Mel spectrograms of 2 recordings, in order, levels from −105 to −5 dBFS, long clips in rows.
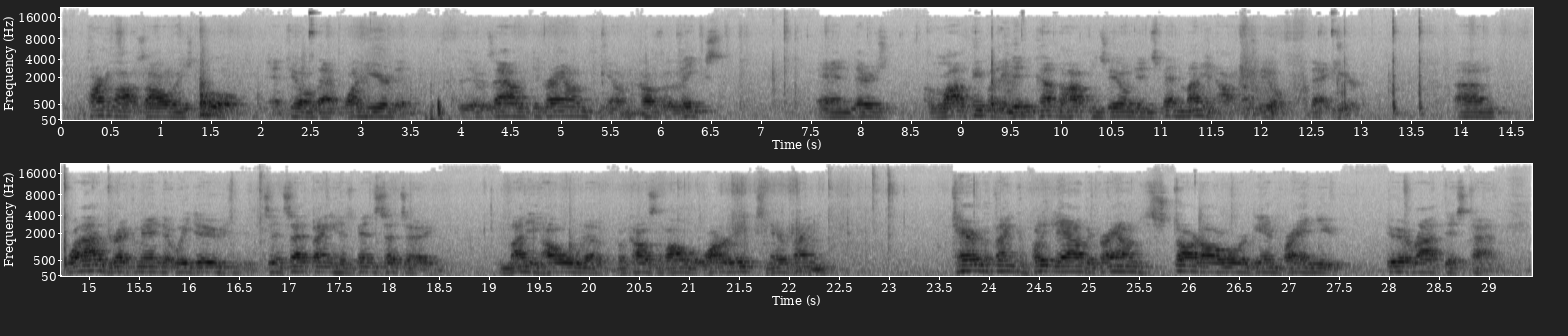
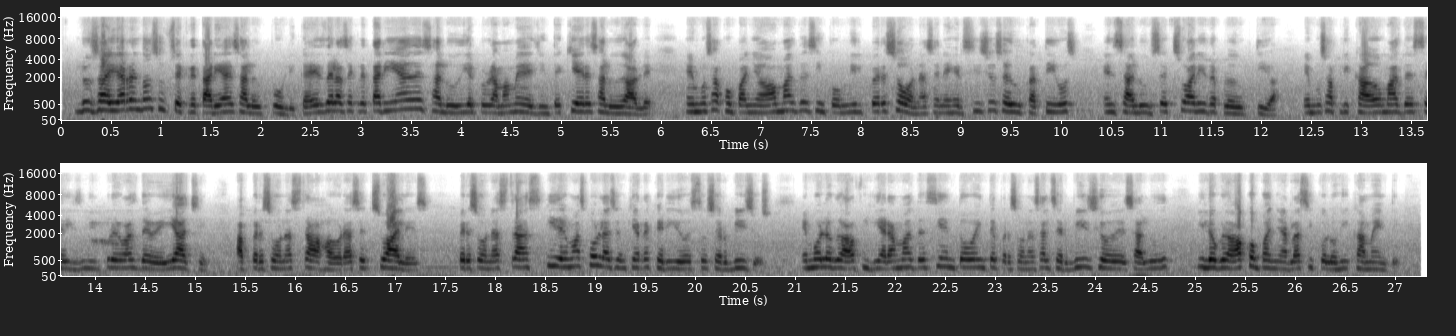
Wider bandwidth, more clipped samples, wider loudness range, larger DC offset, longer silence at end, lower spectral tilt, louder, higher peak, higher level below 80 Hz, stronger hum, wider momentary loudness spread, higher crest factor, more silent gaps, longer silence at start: first, over 20 kHz vs 15 kHz; neither; about the same, 5 LU vs 4 LU; neither; about the same, 0 s vs 0.05 s; first, -6 dB/octave vs -4.5 dB/octave; about the same, -23 LUFS vs -23 LUFS; about the same, -6 dBFS vs -4 dBFS; about the same, -56 dBFS vs -58 dBFS; neither; first, 16 LU vs 11 LU; about the same, 18 dB vs 18 dB; neither; about the same, 0.05 s vs 0.15 s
